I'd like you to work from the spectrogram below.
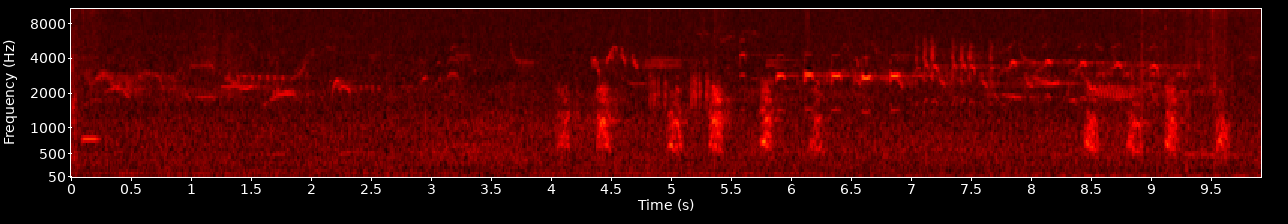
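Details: Great reed warbler at East Chevington, Northumberland, 2021, giving loud, harsh, croaking notes in quick rhythmic bursts from about the midpoint, over fainter thin songs of other birds and a steady background hiss.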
